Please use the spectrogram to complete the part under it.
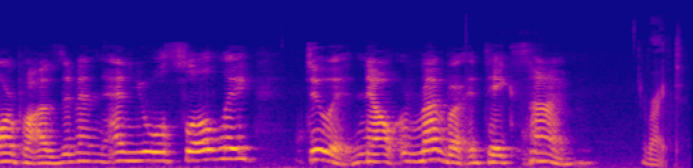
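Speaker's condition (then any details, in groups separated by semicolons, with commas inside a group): Slurred speech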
